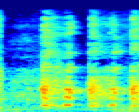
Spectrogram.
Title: Girl coughing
